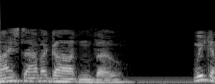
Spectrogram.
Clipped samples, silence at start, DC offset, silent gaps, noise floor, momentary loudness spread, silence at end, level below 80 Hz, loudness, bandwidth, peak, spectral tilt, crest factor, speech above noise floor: under 0.1%; 0 s; under 0.1%; none; -41 dBFS; 19 LU; 0 s; -48 dBFS; -22 LUFS; 5.8 kHz; -6 dBFS; -12 dB/octave; 16 dB; 20 dB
